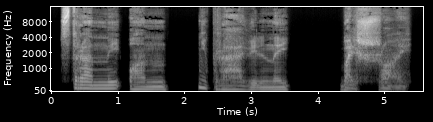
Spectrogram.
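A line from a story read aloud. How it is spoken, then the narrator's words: Vampire hissing from behind. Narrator (Russian): прошипел у меня за спиной вампир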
